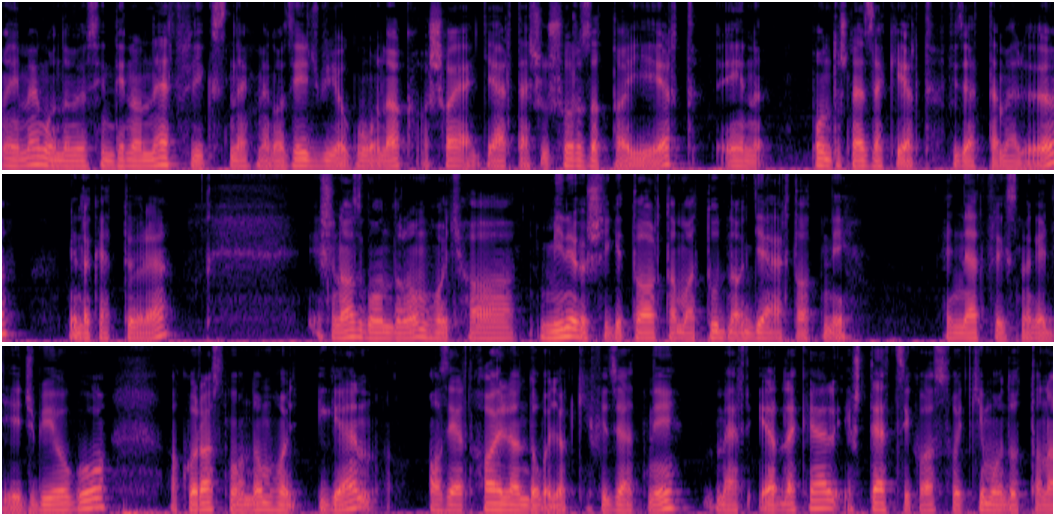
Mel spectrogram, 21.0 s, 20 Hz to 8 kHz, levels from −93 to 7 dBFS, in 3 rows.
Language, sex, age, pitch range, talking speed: Hungarian, male, 20-39, 100-120 Hz, 150 wpm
